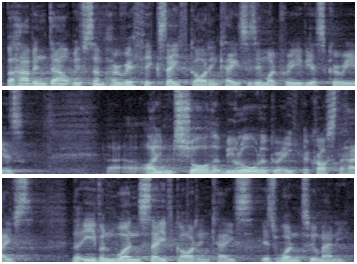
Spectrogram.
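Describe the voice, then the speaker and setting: A man's voice: mid-range voice, fairly even intonation, normal speed. A man with a British accent delivering an earnest, formal prepared speech as a member of parliament in a large debating chamber. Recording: reverberant hall sound.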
